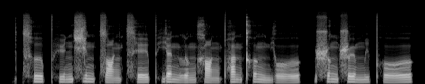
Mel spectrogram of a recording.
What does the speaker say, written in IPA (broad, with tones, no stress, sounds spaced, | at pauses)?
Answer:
t͡sʰ ɹ̩˥ pʰ y˧˥ n ɕ i˥˩ n t͡s ɑ˨˩ ŋ t͡sʰ e˧˥ ɪ̯ pʰ j ɛ˥˩ n l ʊ˧˥ ŋ x ɑ˨˩ ŋ pʰ a˥˧ n kʰ ɤ˥˩ ŋ m j o˨˩˦ ʊ̯ | ʂ ʊ˥˧ ŋ ʂ ɻ̩˥˩ m i˧˥ pʰ o˧˥ ʊ̯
